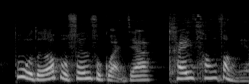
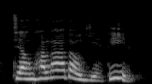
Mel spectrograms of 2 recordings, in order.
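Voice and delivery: ordinary delivery

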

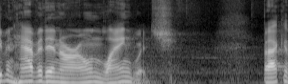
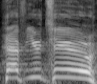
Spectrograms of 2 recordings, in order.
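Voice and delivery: mock comeback; 12 semitones higher, 6 dB louder, slower than usual.

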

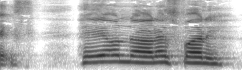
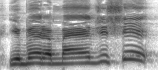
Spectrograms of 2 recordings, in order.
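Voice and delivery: ordinary talk, nothing marked

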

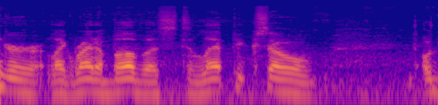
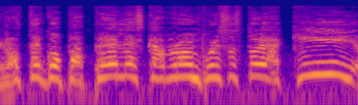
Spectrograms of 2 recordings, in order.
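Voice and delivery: imitating an indignant coworker, high and loud; heated retort; 12 semitones higher, 8 dB louder than usual. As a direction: throw it back as a raised-voice protest. Acted quarrel with angry coworker.

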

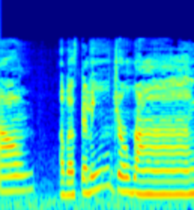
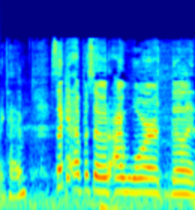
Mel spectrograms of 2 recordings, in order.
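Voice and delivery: ordinary talk

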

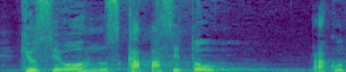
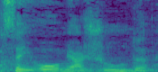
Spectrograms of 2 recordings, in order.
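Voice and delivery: reluctant prayer; 8 dB quieter than usual. Retold or imitated. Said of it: "Aí você vai orar".

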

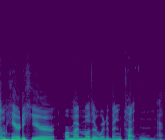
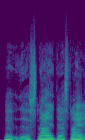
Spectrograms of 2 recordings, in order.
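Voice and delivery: higher, stammered retraction; flustered denial; 7 semitones higher, 3 dB louder than usual. Retold or imitated. Mom backtracks to her child, flustered stammer. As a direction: stumble over a repeated denial.

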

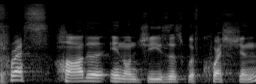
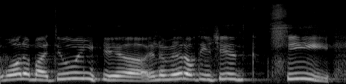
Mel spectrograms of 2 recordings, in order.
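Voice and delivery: mock crying; 11 semitones higher than usual. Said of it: "like, crying".

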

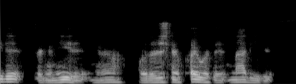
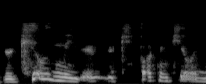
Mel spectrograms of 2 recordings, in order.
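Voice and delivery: high-pitched whine, fading off; mock pleading protest; 7 semitones higher, 5 dB quieter than usual. Owner to the cat on the chest, mock pleading protest. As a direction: complain in a raised, hammed-up plea.

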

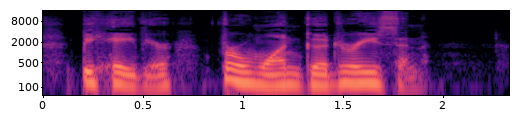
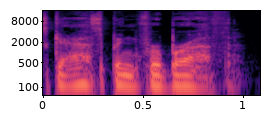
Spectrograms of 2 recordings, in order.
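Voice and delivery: usual speaking voice

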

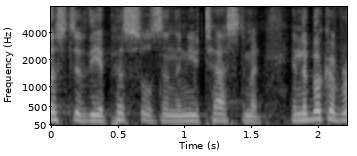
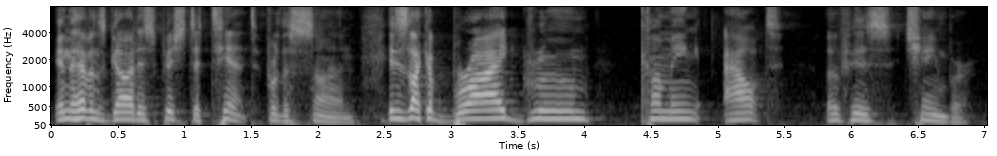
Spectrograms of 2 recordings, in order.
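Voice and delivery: dramatic scripture reading; 4 dB louder than usual. Acted. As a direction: declaim the psalm to the room. Reads psalm aloud with force.

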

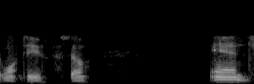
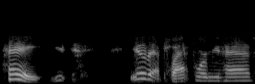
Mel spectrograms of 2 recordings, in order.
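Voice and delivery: a mother's voice pitched higher, lightly teasing; 8 semitones higher than usual. Retold or imitated. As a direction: voice Mom poking at her son, voiced a little higher. Mother calling, retold phone call.

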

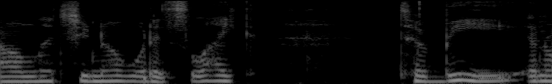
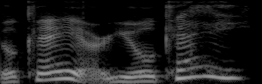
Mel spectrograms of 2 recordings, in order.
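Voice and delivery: playful, louder rising question; concerned check-in; 6 semitones higher, 5 dB louder than usual. Retold or imitated. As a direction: check on them with mock concern. Acting out checking on him.

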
